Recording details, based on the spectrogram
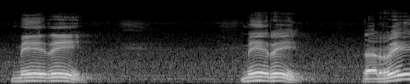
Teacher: نہ الف ہے اور نہ یا ہے، ان دونوں کے درمیان ہے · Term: یائی مجہول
